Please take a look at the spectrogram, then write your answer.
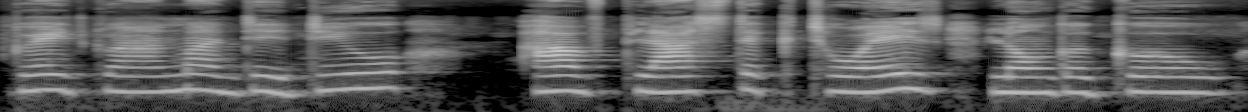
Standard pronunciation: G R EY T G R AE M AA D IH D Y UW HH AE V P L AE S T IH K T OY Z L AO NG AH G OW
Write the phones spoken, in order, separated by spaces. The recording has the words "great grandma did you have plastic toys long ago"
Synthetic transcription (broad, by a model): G R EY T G R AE M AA D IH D Y UW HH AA V P L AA S T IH K T OY Z L AO NG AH G OW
